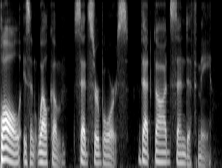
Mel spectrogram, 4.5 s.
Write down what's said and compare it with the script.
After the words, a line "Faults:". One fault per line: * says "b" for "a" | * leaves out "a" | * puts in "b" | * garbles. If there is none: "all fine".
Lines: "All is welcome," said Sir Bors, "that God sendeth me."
"All isn't welcome," said Sir Bors, "that God sendeth me."
Faults:
* says "isn't" for "is"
